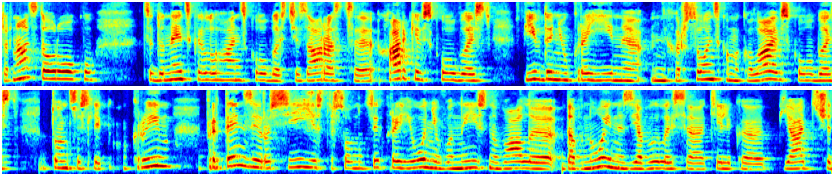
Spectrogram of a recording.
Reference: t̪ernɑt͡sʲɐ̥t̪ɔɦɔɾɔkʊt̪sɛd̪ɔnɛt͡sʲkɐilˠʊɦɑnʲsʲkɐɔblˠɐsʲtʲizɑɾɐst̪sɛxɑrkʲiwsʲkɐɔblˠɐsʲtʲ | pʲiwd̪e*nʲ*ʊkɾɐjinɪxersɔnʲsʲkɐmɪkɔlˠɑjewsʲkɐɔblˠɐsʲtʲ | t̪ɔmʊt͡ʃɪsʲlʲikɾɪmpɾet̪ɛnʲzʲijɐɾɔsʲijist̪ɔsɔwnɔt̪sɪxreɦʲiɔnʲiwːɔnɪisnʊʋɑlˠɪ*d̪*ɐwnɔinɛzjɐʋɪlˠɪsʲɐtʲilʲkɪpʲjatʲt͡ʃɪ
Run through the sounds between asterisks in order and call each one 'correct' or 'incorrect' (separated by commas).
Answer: correct, correct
